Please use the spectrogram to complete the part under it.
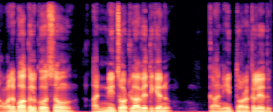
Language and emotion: Telugu, sad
